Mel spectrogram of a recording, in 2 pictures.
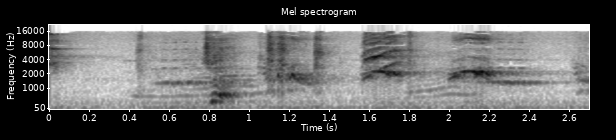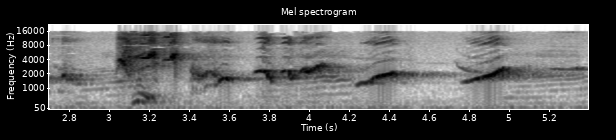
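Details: White-rumped shama in a fight, provoked into agitated singing: harsh squawky notes mixed with slurred whistles that rise and fall, delivered in uneven bursts.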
